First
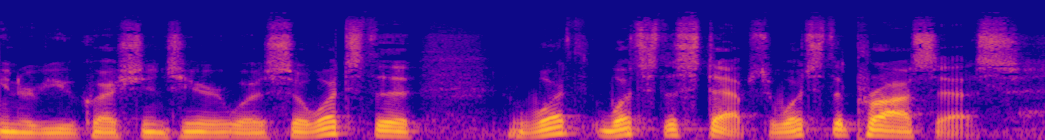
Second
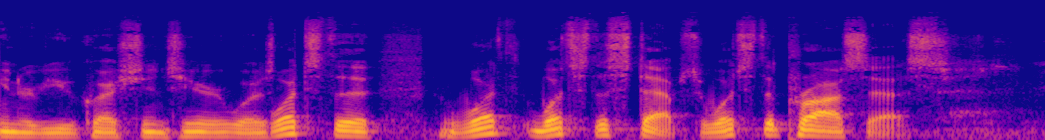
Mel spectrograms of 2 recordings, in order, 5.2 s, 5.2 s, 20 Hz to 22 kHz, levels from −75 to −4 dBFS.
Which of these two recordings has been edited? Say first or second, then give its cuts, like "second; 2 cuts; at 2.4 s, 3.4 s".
second; 2 cuts; at 1.3 s, 2.1 s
